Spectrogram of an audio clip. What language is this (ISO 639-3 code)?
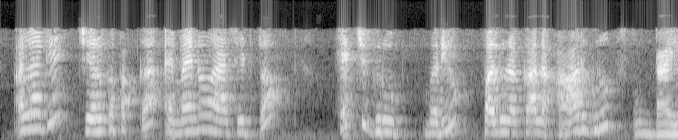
tel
